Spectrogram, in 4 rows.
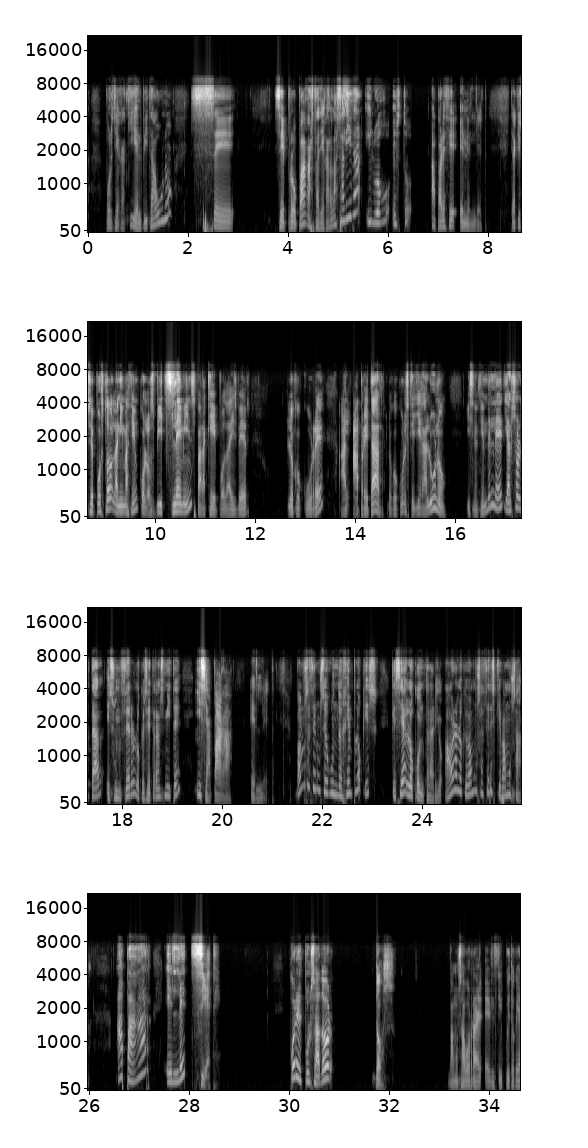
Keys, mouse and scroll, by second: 7.2-8.0 scroll down 4, 22.5 click, 34.0 click.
